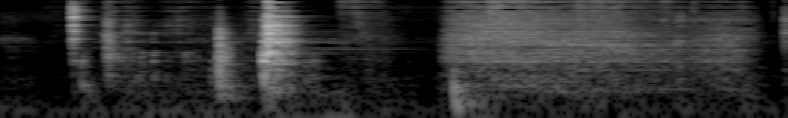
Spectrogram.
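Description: Ceramic plates clink together as a hand lifts them from a stack.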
